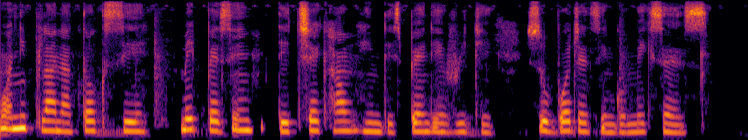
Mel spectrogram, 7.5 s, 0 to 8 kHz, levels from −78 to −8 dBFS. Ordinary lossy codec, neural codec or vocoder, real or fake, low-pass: none; none; real; none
